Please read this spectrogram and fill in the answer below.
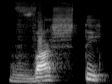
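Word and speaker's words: ושתי: Então, V com A, vá. Shim, com o chuvazinho aqui, ó. Sh. E o T, com o I, ti. Vasti.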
